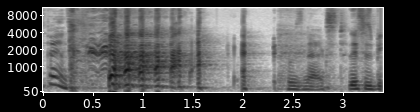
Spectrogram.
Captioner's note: laughter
